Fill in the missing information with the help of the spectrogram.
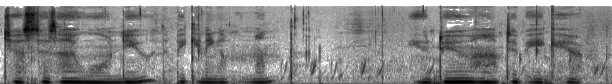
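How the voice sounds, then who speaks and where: A young woman plays a kindly witch in an ASMR role play, tending a guest in a breathy near-whisper. The voice is very dark and mellow and moves at an unhurried, slow pace. Clear background noise sits behind the close, soothing delivery. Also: sits low, level tone. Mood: gentle caution. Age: young adult. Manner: slow, gentle, reassuring, caring. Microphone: close ASMR microphone.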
